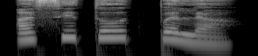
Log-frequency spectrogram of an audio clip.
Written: ಅಸಿತೋತ್ಪಲ

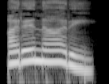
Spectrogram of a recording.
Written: ಅರನಾರಿ

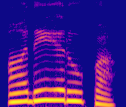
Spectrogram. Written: ಆದೇಯರೂಪ

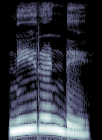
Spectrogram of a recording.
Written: ನೀರಂಡೆ

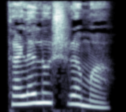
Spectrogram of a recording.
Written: ತಳಲುಶ್ರಮ

